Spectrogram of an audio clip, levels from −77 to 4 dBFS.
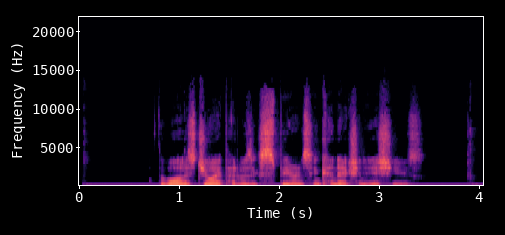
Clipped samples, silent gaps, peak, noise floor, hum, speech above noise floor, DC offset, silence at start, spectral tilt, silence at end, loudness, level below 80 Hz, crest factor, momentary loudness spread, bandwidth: under 0.1%; none; -8 dBFS; -49 dBFS; none; 25 dB; under 0.1%; 0.05 s; -3.5 dB/octave; 0 s; -24 LUFS; -52 dBFS; 18 dB; 12 LU; 14 kHz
